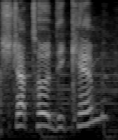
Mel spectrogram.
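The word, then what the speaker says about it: Château d'Yquem: It was a bottle of uh Chateau de Kim, which I know is pronounced that way because I saw it on a YouTube video pronounced that way.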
